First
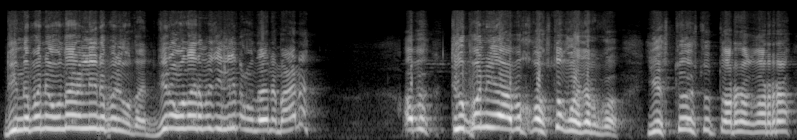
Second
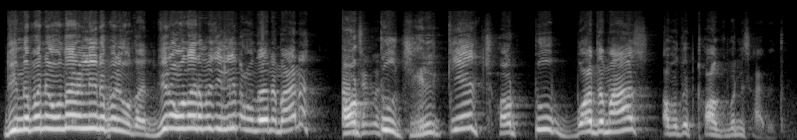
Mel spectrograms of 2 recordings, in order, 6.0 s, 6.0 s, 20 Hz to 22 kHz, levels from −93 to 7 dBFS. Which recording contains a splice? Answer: second; 1 cut; at 2.4 s

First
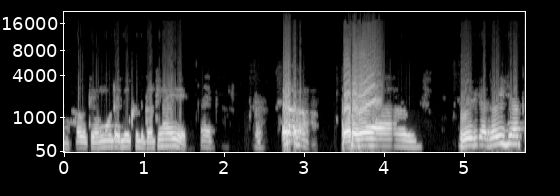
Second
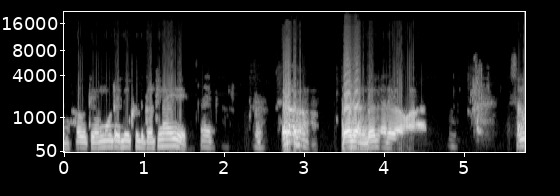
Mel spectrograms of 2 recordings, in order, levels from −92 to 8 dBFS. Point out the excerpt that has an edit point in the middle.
first; 1 cut; at 3.6 s

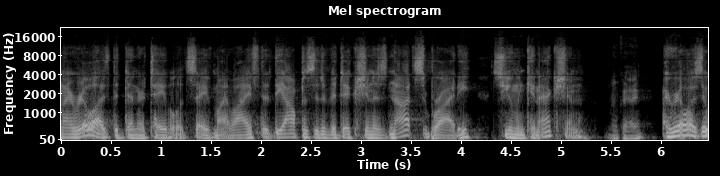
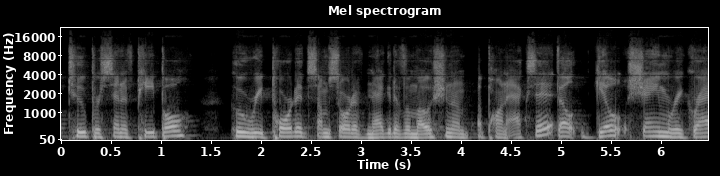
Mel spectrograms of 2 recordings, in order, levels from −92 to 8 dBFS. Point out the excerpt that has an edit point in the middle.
second; 1 cut; at 4.9 s

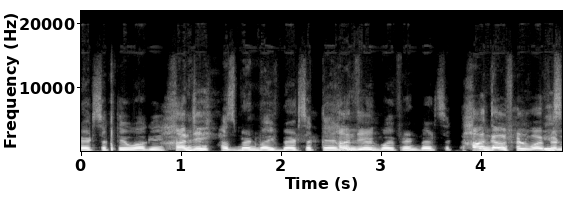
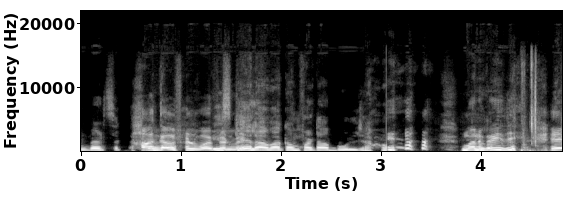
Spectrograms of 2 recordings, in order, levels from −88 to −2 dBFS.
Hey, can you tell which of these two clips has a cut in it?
second; 1 cut; at 2.9 s

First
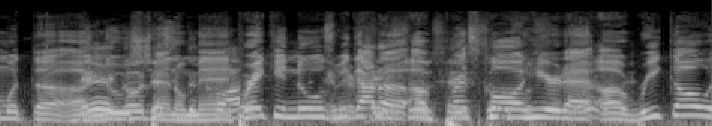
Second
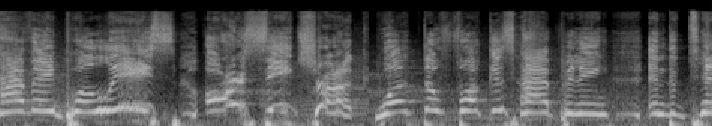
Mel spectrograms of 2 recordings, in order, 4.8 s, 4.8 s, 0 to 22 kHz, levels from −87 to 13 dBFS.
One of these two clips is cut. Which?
second; 1 cut; at 2.4 s

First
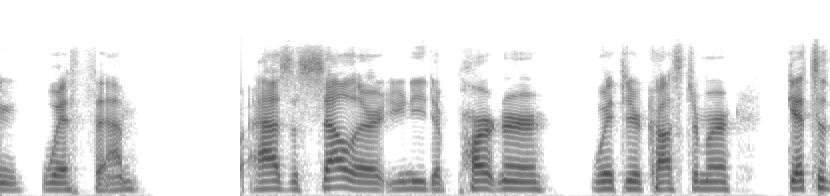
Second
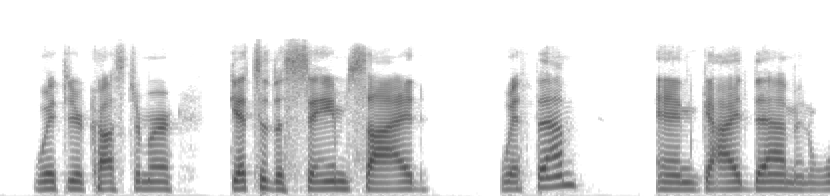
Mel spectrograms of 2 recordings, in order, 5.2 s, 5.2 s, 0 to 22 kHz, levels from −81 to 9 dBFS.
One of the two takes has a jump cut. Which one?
first; 1 cut; at 1.5 s

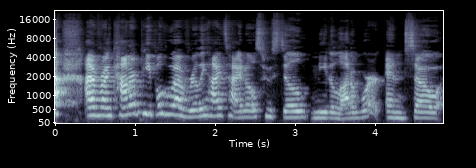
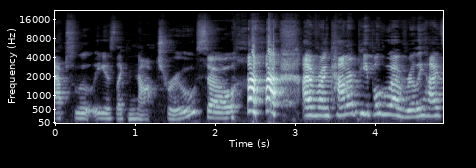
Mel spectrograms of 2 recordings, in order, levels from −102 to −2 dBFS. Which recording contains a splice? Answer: first; 2 cuts; at 3.2 s, 4.1 s

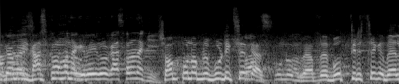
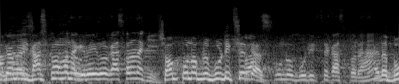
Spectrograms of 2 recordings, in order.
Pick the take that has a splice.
first; 1 cut; at 3.0 s

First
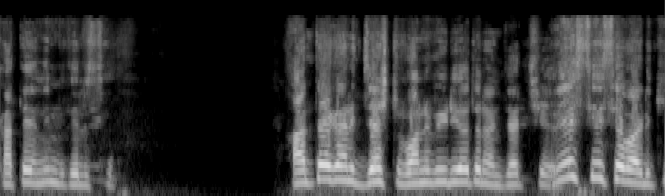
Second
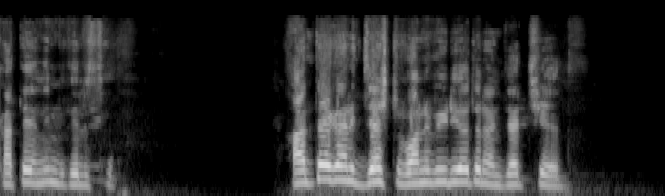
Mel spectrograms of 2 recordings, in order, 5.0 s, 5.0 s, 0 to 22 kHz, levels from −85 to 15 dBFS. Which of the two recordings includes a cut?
first; 1 cut; at 4.0 s

